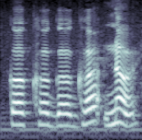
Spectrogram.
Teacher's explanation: जिभेचा जो मागची बाजू आहे त्याचा वापर होत आहे या कंठवर्णांचा उच्चारामध्ये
